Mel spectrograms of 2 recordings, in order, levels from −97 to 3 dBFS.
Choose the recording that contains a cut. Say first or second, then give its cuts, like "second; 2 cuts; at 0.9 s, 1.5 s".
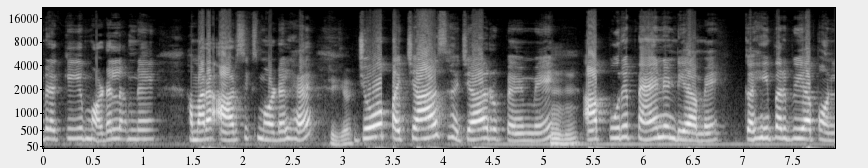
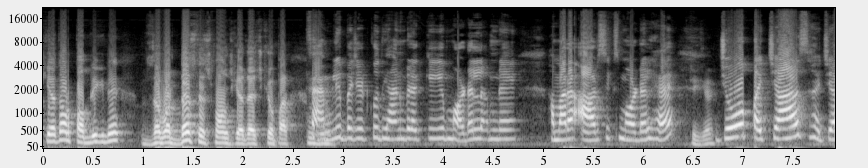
second; 1 cut; at 2.6 s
